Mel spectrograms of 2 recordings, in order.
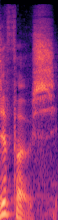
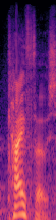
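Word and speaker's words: xiphos: at your disposal um kaifos is a type of greek sword and i remember that because it's the chi rho so the x is pronounced as a k ancient greek tip of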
